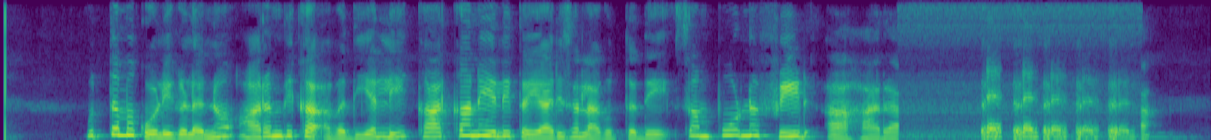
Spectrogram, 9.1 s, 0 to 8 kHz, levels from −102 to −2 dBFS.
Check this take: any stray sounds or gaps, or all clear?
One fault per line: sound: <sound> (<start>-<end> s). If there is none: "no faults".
sound: laugh (7.4-8.5 s)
